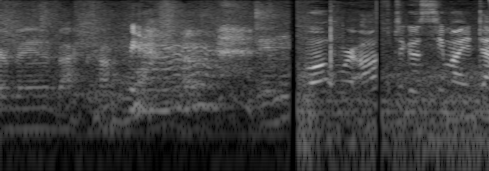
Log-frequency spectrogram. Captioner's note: laughter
